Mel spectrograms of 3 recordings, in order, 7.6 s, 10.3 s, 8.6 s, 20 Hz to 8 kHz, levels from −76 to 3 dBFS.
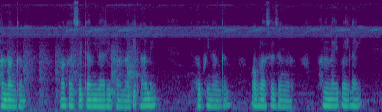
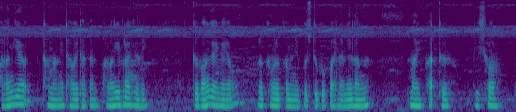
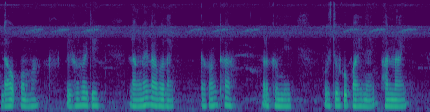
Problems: constant background noise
